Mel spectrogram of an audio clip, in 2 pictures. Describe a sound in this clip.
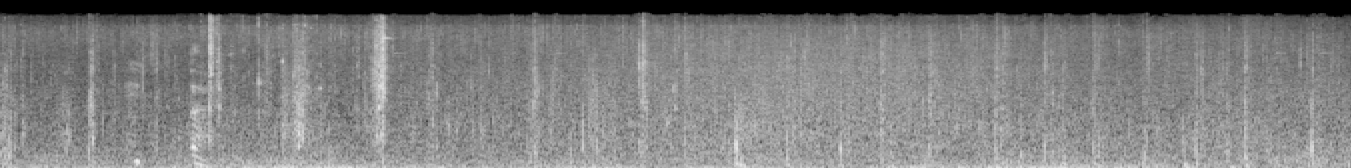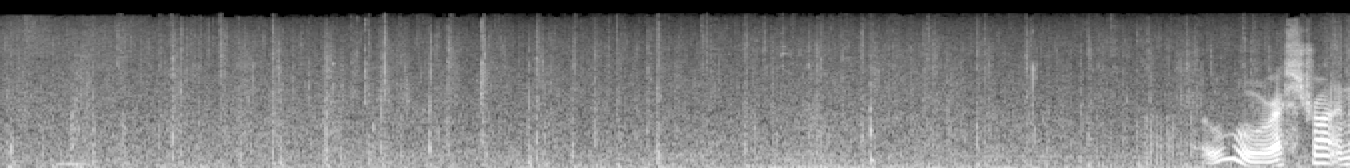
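Footsteps crunch over wet ground.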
